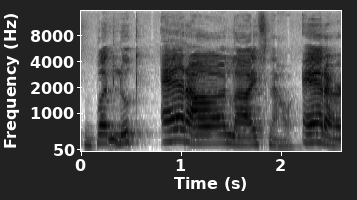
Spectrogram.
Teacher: ele fez o rarara lá naquele T, tá? Para juntar o at com our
